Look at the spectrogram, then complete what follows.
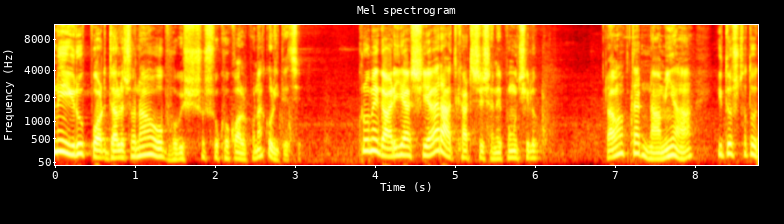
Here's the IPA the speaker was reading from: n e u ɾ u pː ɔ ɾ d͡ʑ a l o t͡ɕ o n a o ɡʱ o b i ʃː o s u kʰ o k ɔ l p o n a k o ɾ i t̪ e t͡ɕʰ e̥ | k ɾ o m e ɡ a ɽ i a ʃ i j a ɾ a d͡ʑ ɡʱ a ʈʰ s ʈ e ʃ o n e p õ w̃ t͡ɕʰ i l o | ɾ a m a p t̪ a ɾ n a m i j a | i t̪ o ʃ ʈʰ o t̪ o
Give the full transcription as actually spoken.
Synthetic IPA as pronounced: n e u ɾ u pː ɔ ɾ d͡ʑ a l o t͡ɕ o n a o bʱ o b i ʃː o ʃ u kʰ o k ɔ l p o n a k o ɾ i t̪ e t͡ɕʰ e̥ | k ɾ o m e ɡ a ɽ i a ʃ i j a ɾ a d͡ʑ ɡʱ a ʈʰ s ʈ e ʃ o n e p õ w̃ t͡ɕʰ i l o | ɾ a m a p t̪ a ɾ n a m i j a | i t̪ o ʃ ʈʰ o t̪ o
